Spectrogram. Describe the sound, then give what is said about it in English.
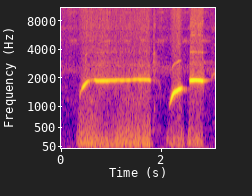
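A distant whistle: a long, steady whistled note holds for over a second, then two short upward-sliding whistles follow, with a low rumbling background underneath. “a distant whistle.”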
